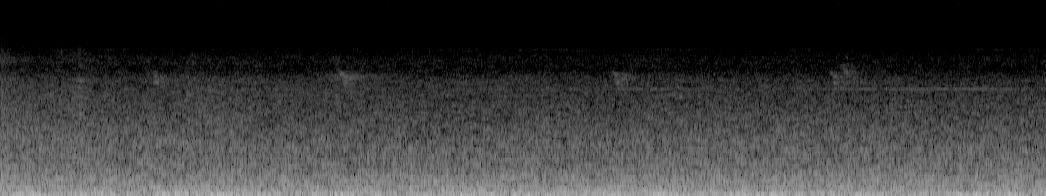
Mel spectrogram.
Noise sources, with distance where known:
background noise

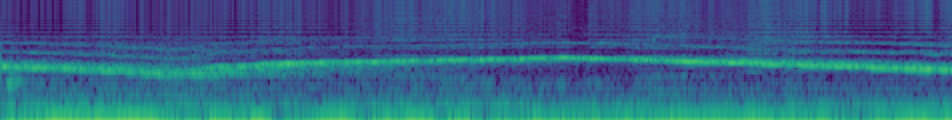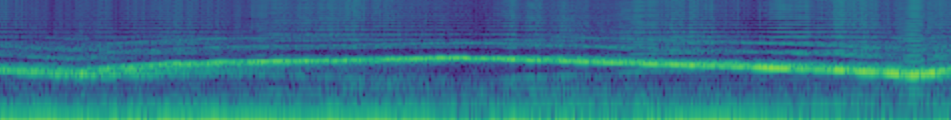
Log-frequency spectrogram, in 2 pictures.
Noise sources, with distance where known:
siren, near

